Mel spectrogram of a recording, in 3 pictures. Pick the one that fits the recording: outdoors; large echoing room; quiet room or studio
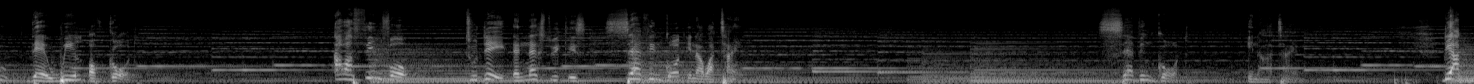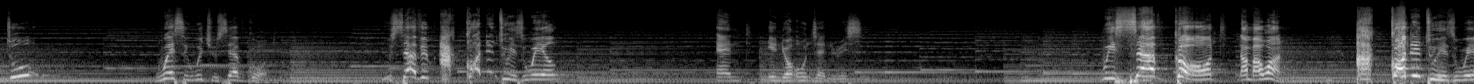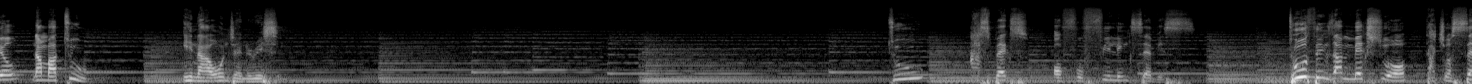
large echoing room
